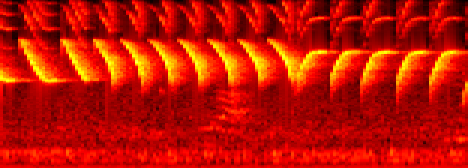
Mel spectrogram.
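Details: Young canaries are lured into song with this recording: a long roll of rapid downward-swept whistled notes, about two to three per second, steady and bright throughout.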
